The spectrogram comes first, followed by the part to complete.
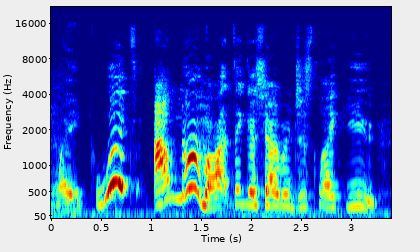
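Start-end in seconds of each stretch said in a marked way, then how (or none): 0.1-1.7 indignant disbelief. Real, not acted. Indignant at a nosy question.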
